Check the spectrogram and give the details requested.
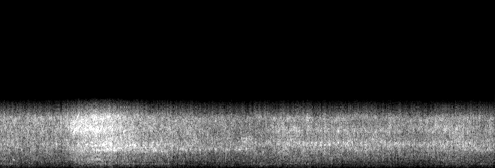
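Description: Car engine running, heard as a dull, hissy noise that swells louder about a second and a half in, then settles back.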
